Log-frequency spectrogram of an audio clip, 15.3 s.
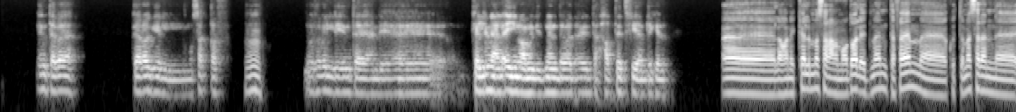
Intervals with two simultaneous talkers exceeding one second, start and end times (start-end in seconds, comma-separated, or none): none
